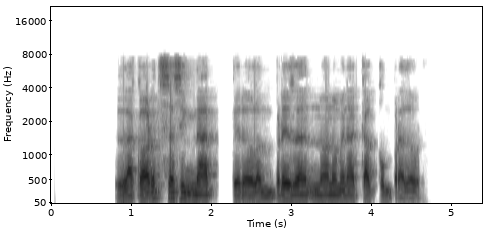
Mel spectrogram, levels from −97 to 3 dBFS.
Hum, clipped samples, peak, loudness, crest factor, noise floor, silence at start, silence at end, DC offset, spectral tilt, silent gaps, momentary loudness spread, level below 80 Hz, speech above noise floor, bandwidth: none; under 0.1%; -2 dBFS; -17 LUFS; 16 dB; under -90 dBFS; 0.8 s; 0.8 s; under 0.1%; -6 dB/octave; 2.10-2.25 s; 8 LU; -46 dBFS; over 74 dB; 8 kHz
